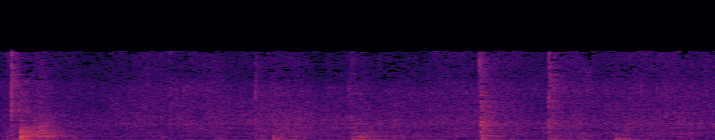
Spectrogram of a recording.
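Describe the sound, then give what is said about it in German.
Chanterelle mushrooms fry in a pan for linguine, a faint steady sizzle broken by several scraping stirs at irregular intervals. “dann würde ich sagen, braten wir das hier mal alles schön an.”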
